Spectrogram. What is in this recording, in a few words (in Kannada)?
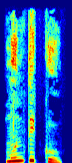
"ಮಂಥಿಕ", Kannada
